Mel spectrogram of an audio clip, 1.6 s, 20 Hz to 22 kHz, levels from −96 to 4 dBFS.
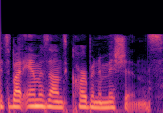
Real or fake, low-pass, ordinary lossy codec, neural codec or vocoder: real; 7.2 kHz; MP3, 48 kbps; none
